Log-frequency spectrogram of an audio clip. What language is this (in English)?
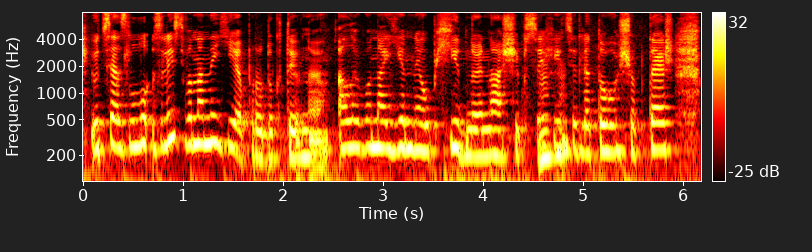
Ukrainian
